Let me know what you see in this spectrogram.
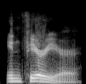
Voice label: "inferior", American

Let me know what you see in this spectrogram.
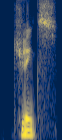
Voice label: "jinx", American

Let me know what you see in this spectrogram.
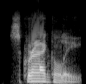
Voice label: "scraggly", American

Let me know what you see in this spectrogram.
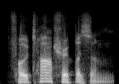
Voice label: "Phototropism", American

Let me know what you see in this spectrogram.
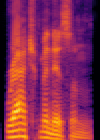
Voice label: "Rachmanism", American

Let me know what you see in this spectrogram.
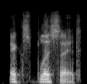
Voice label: "explicit", American

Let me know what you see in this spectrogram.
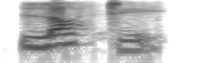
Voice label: "lofty", Indian

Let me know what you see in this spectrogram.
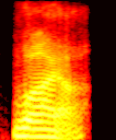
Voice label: "wire", Indian

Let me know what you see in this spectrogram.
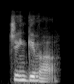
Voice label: "gingiva", Indian

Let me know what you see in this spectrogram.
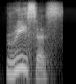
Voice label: "rhesus", Indian

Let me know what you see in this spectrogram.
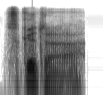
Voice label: "skitter", British

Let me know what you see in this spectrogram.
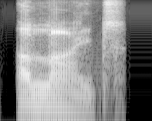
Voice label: "alight", British

